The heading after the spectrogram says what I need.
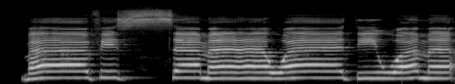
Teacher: تا کو لمبا کر کے نہیں پڑھنا، فوراً واو پڑھیں گے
